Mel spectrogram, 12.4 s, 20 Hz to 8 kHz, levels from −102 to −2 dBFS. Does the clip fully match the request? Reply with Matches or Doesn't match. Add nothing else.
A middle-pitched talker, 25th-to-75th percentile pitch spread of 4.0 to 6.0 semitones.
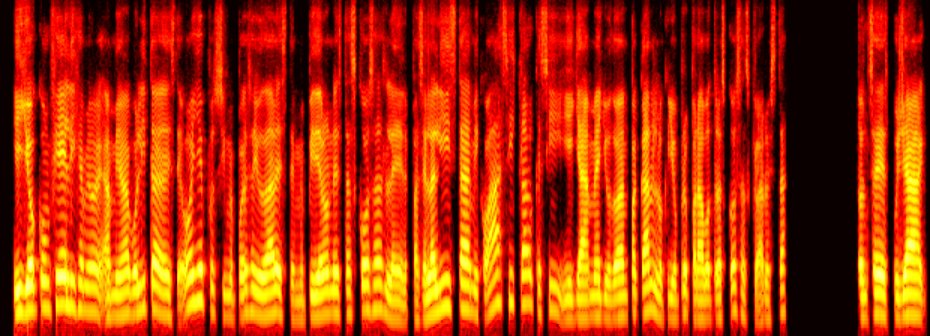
Matches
